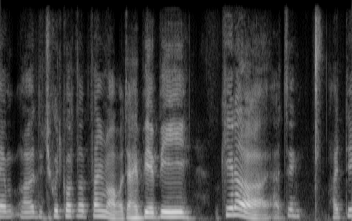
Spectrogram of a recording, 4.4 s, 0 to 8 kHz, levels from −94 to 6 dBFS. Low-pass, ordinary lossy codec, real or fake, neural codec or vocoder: none; none; fake; codec, 16 kHz, 2 kbps, X-Codec, HuBERT features, trained on LibriSpeech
